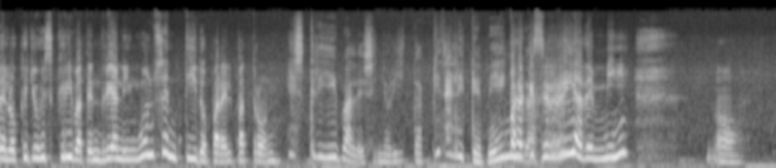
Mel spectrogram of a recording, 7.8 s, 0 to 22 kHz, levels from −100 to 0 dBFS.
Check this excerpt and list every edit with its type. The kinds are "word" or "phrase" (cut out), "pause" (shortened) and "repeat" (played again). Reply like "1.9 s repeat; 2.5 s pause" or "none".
none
